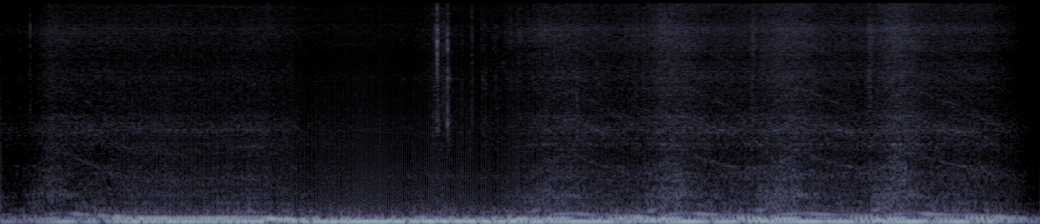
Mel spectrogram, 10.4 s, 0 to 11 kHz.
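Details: 2010 Renault Megane 1.6 petrol, 60,000 miles, engine management light on, before repair: low uneven stumbling idle with throttle blips, missing from failed cylinder 4 fuel injector: cylinder misfire.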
